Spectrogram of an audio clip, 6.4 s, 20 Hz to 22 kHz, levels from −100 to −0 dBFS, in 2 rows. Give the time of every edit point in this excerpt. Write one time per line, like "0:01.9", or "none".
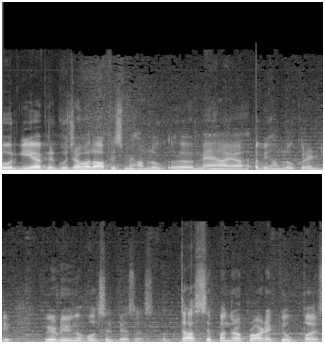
0:02.6
0:04.8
